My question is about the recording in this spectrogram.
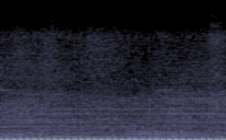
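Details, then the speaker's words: Old-body Honda PCX scooter after an engine rebuild, where a worn main crank bearing and piston ring had caused noise: at the first start it idles with an even, steady low thump and no knocking or rattling. "gibi çalışıyor zaten hondaların çalışma şekli sessiz bir şekilde çalışır görüyorsunuz hiçbir sessiz"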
